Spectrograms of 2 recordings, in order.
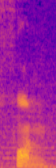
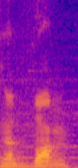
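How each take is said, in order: First: It starts with a German f sound. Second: It starts with an English v sound. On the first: "Which is actually the German way to say it"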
